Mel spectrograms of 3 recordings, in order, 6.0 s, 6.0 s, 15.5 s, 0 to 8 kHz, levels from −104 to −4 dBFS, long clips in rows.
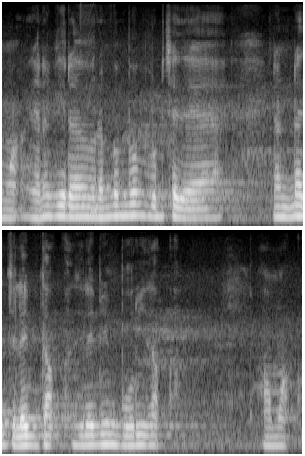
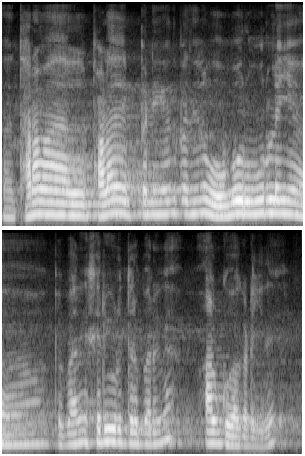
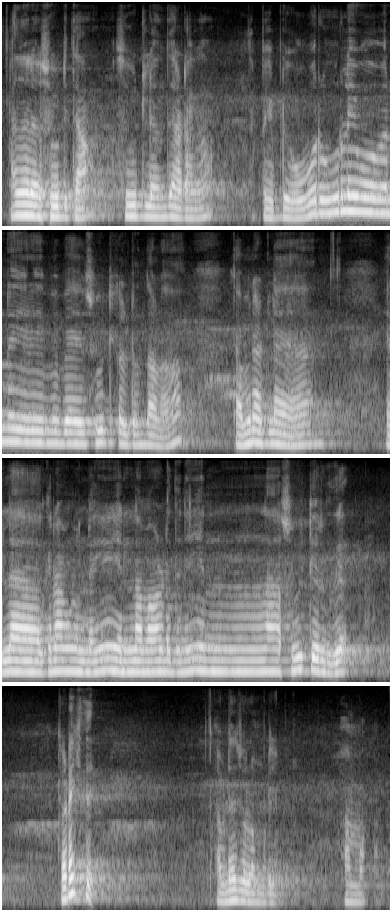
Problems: background conversations at intervals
